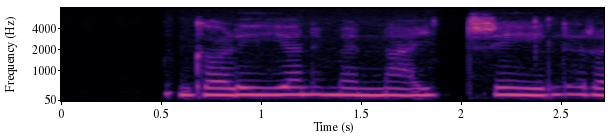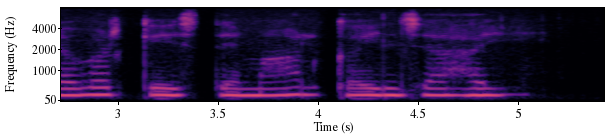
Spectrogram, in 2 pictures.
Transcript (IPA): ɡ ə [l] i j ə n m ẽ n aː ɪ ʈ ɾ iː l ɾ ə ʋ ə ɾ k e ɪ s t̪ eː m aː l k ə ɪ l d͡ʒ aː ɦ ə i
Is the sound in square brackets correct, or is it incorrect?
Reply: incorrect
